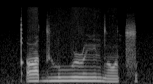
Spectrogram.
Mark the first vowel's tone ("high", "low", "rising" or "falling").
high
